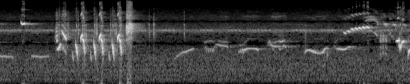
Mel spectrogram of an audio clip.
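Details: Sikatan londo flycatcher singing: a quick burst of sharp high chirps, then soft wavering whistled notes and a rising twitter, with a faint continuous high whine.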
